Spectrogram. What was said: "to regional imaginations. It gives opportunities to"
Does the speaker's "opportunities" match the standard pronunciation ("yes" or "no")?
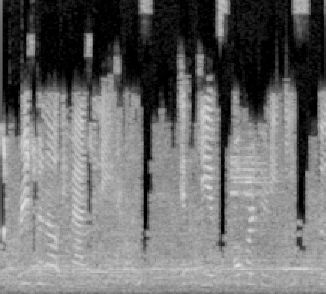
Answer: no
